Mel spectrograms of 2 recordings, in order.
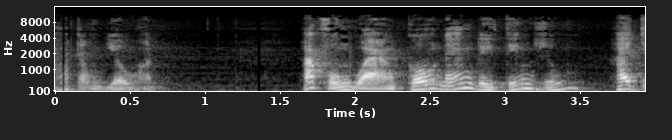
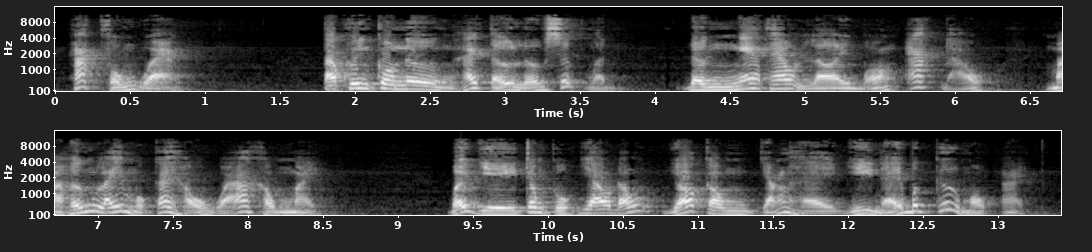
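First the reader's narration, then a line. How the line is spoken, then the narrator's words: Stern, brooding shout. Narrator (Vietnamese): Chí Tôn trầm nghĩ quát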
